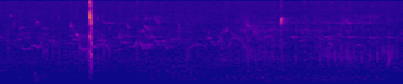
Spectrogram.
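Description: Faint bird chirps over quiet outdoor ambience, with one sharp click about a second in.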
